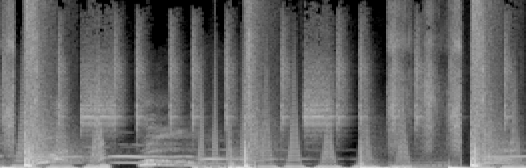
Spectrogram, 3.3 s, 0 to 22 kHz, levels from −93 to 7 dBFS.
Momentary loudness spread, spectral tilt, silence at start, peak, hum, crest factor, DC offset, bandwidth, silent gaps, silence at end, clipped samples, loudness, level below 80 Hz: 7 LU; -4.5 dB/octave; 0 s; 0 dBFS; none; 12 dB; under 0.1%; over 20 kHz; none; 0 s; 0.4%; -14 LUFS; -14 dBFS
